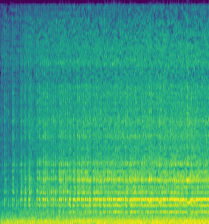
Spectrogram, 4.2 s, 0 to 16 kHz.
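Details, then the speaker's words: Isuzu D-Max 1.9 diesel with leaking injectors, knocking and white smoke, just restarted after repair, not revved; steady idle with faint high squeal and uneven clatter, abnormal noise, belt suspected, source not yet found. "เครื่องยนต์เดินนิ่งเอนะแต่มีเสียงแปลกปลอมขึ้นมานะครับ"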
